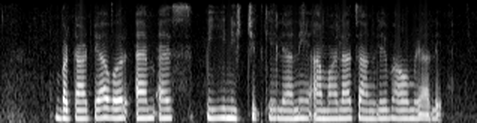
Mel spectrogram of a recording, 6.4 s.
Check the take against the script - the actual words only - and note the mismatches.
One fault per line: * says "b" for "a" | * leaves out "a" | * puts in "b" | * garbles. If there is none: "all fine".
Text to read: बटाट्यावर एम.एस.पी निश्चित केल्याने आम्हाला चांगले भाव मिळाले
all fine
